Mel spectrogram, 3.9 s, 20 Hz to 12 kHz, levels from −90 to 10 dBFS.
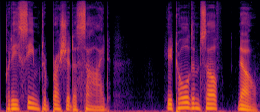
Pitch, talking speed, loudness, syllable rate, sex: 115 Hz, 170 wpm, -20 LUFS, 5.4 syllables/s, male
